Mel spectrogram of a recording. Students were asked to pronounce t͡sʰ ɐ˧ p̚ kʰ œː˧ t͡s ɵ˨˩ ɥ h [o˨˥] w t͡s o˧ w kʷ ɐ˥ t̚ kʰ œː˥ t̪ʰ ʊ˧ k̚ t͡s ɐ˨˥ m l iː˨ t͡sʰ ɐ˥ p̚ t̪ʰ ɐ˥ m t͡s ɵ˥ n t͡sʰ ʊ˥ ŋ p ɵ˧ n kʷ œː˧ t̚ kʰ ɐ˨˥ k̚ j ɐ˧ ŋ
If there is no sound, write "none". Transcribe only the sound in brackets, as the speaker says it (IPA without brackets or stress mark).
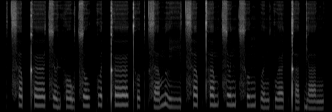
o˨˩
